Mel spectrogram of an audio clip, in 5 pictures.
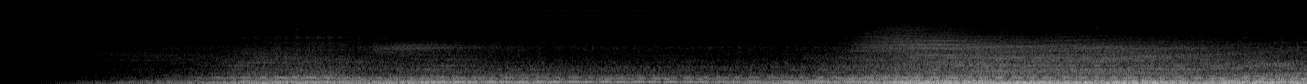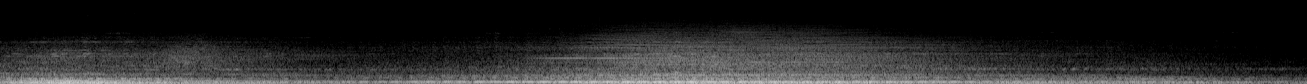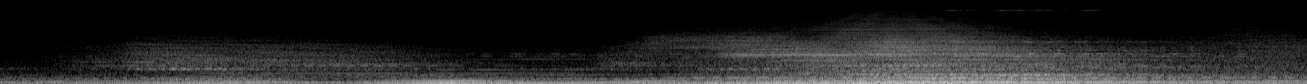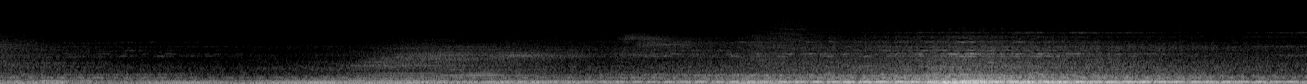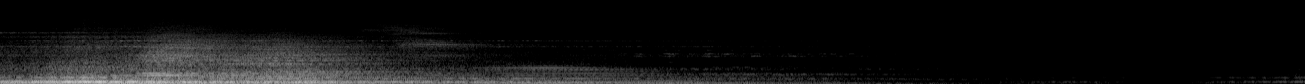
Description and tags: Wind space nebula
Harsh Atonal harmonic wind texture, created by banks of bandpass and peak/notch resonant noise filters randomly flowing up and down. Created in Max/Msp and mastered in Logic 7 Pro.
wind, competition, nebula, space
